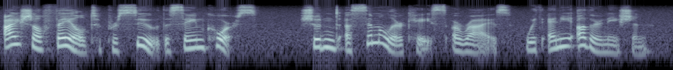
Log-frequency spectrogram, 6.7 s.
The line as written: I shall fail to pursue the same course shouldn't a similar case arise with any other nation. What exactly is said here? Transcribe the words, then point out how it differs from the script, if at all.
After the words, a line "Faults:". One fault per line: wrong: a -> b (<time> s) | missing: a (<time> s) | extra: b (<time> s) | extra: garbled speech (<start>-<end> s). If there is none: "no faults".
I shall fail to pursue the same course shouldn't a similar case arise with any other nation.
Faults:
no faults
